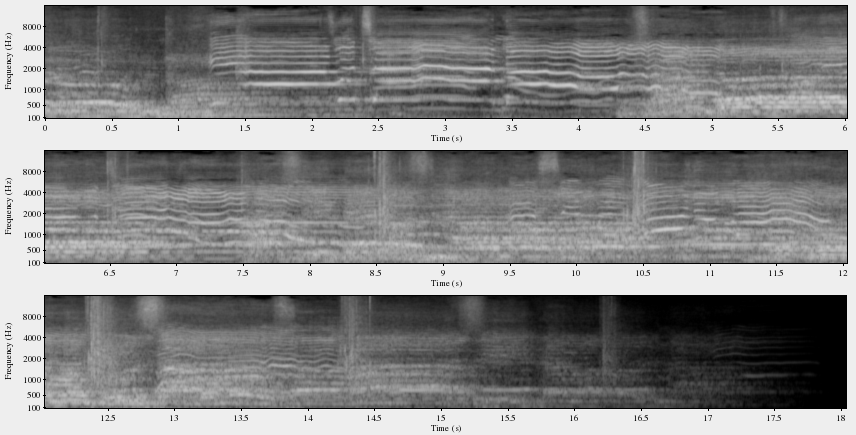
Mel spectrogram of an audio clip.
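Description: Large gospel choir of many voices singing live, with scattered sharp percussive hits, fading out to silence near the end.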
